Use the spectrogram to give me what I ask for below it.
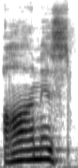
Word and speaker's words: honest: The honest plumber wrote a receipt. The silent letters are H in honest, B in plumber, W in wrote, and the P in receipt.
